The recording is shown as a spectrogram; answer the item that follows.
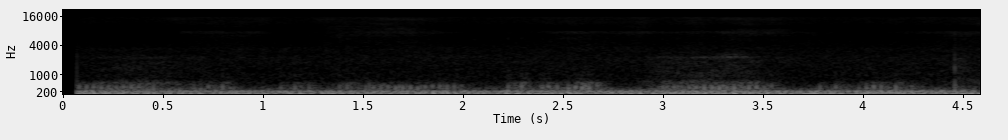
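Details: Jiji, a big fluffy female shelter cat at SBACC who was returned after adoption, purrs softly while her matted fur is examined: a steady low rumble with gentle rhythmic pulsing, no other voices.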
